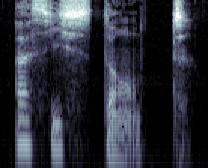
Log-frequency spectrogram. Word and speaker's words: assistante: So don't pronounce the final T here, but for the feminine form, elle est assistante.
